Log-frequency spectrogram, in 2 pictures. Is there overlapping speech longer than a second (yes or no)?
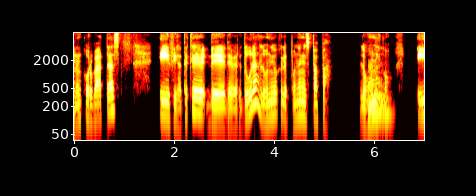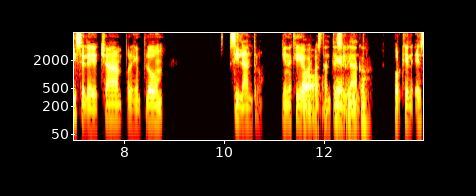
yes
